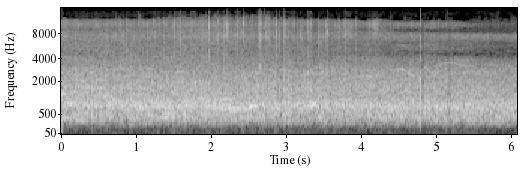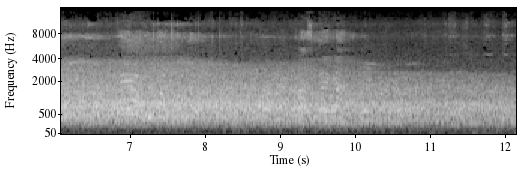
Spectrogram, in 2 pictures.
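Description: Large football stadium crowd: a dense, steady din of many voices, easing a little in the last few seconds.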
